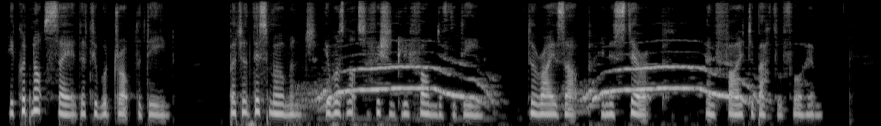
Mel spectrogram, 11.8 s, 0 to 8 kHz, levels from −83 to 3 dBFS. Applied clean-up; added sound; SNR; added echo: classical method Wiener filter.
